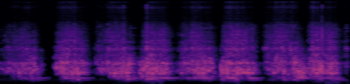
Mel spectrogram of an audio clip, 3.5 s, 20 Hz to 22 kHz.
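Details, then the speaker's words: SOREPCO GTX SB 151 A brushcutter with Sachs engine, recoil starter just refitted after reassembly: rope pulled in even rasping strokes about one a second, rewinding smoothly; works without problem. "a priori ça fonctionne sans problème donc c'est déjà une bonne chose"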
